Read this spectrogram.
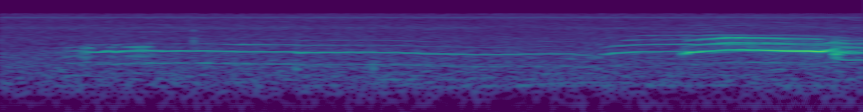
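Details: Cats caterwauling late at night outside a window on a street: a long, wavering, drawn-out yowl holding a steady tone, then rising into a louder, higher wail near the end.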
